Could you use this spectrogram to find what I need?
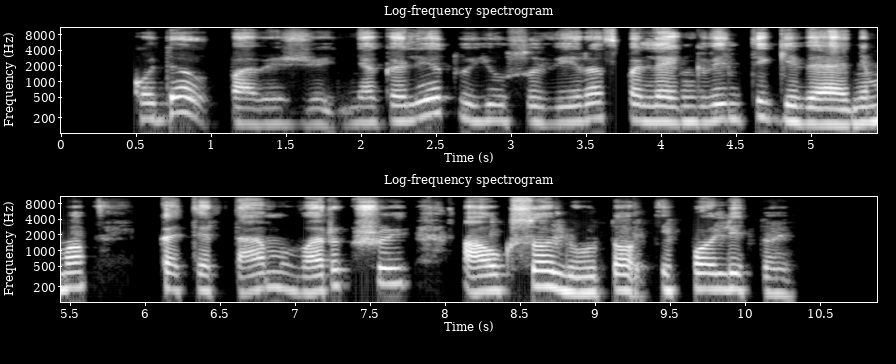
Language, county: Lithuanian, Vilnius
